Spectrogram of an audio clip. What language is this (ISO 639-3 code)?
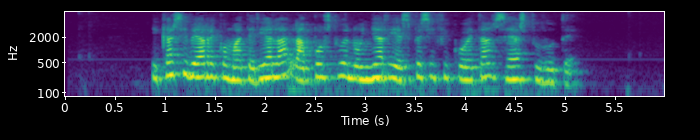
eus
